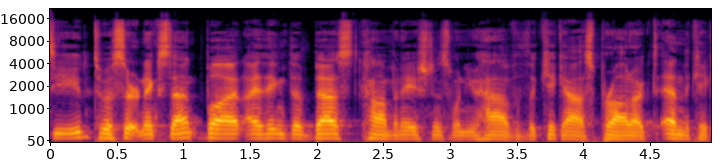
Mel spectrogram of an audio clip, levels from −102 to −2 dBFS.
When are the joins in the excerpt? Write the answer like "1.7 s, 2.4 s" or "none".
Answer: 1.1 s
